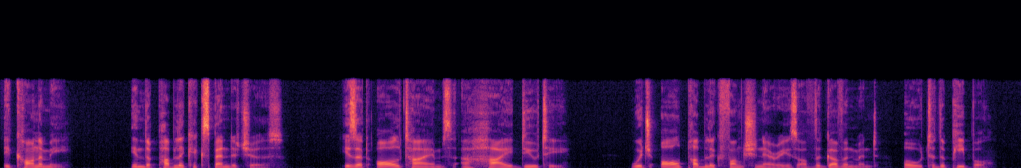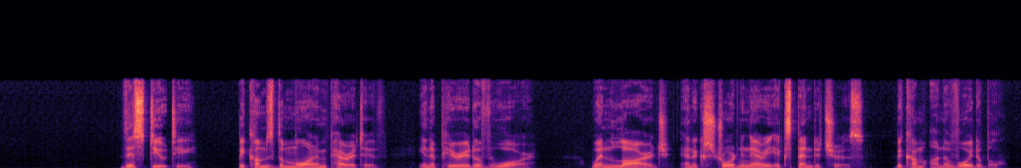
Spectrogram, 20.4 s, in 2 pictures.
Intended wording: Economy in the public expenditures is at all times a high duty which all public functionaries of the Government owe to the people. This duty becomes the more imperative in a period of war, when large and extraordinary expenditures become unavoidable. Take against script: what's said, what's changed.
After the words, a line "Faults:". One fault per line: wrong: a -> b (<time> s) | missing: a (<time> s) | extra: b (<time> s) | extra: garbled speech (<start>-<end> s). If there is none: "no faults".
Economy in the public expenditures is at all times a high duty which all public functionaries of the Government owe to the people. This duty becomes the more imperative in a period of war, when large and extraordinary expenditures become unavoidable.
Faults:
no faults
